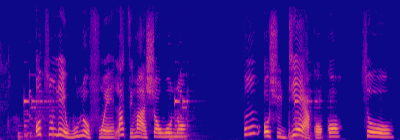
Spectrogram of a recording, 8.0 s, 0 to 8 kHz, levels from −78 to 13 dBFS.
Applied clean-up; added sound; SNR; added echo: neural mask model RNNoise.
